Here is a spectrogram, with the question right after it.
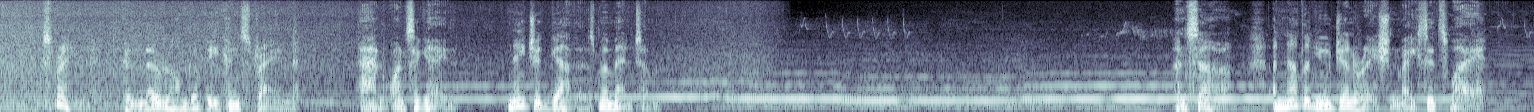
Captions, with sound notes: Spring can no longer be constrained and, once again, nature gathers momentum. [birds twittering] And so, another new generation makes its way,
